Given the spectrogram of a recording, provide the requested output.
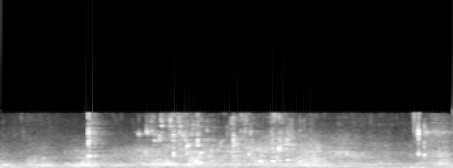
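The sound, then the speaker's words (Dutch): A steady stream of liquid is poured into a small glass, a continuous splashing, gurgling fill with no talking, lasting several seconds. “Kan ik mooi even een eh, glaasje inschenken, want ik heb een kikker in mijn keel.”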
